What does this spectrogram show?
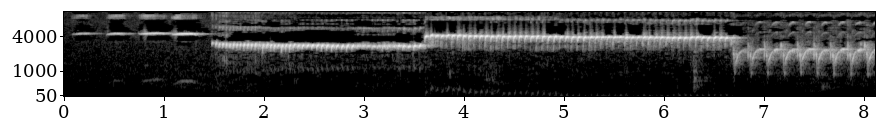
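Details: Canary of champion standard: a few soft whistled notes, then a sustained rapid trill that steps up in pitch, ending in quick repeated downward-sweeping notes.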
